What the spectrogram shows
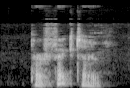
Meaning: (adjective) Perfect, excellent, brilliant; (noun) 1. A large, tapered cigar 2. In baseball or bowling, a perfect game
- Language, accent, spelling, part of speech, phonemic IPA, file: English, Southern England, perfecto, adjective / noun, /pə(ɹ)ˈfɛktəʊ/, LL-Q1860 (eng)-perfecto.wav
